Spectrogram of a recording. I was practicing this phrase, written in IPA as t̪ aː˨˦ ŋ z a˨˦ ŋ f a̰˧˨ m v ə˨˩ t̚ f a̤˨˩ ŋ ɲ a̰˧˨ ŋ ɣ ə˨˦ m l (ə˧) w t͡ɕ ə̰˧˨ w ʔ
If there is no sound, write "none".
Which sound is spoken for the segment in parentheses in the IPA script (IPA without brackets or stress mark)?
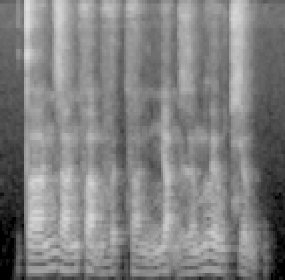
ə˧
